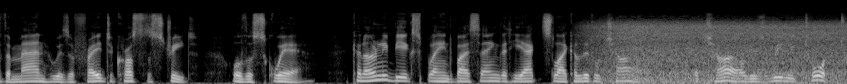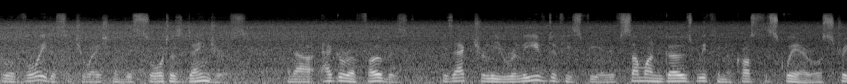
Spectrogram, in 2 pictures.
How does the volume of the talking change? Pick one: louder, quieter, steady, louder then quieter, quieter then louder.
steady.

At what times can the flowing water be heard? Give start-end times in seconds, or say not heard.
5.7-16.8.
